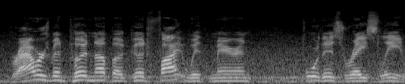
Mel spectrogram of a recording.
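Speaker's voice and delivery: ordinary delivery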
